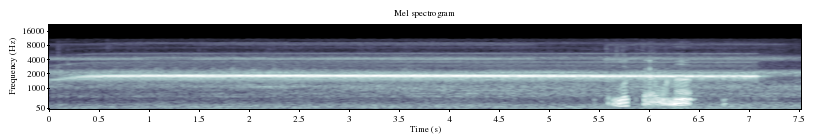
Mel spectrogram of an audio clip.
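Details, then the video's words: Night calls by a pond near a house, where Gray Treefrogs and American Toads call in spring and summer. One long, even, high trill holds for about seven seconds; a brief lower burst of other sound interrupts near the end. "Toad and Frog sounds in the Night"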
